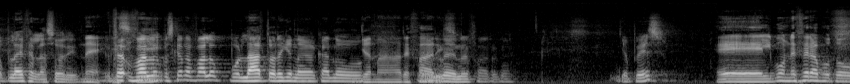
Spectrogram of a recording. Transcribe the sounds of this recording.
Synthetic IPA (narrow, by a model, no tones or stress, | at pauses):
ɐplɐiθelɐsoɾine̞ɐvɐlomɐsi̥kɐθɐvɐlo̞po̞lɐt̪o̞ɾɐcɐnɐkɐno̞ʝɐnɐɾe̞fɐɾḭnsenɐɾefɐɾone | ʝɐpes | elipo̞ne̞fe̞ɾɐːpo̞t̪o̞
